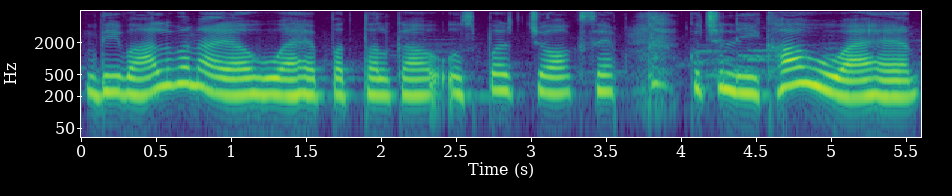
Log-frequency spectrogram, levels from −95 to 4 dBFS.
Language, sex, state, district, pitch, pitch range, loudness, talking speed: Hindi, female, Jharkhand, Garhwa, 230 Hz, 215-260 Hz, -15 LUFS, 150 wpm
